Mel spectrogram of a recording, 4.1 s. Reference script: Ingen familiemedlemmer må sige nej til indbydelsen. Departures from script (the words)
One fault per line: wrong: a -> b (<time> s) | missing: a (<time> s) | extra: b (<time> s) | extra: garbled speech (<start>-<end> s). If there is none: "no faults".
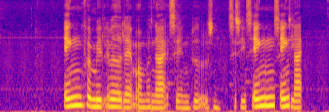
missing: sige (1.9 s)
extra: garbled speech (2.9-3.8 s)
